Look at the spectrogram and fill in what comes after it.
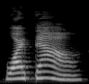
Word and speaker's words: wipe down: There's a linking between wipe and down. So link the two words together. Wipe down. Wipe down. Instead of wipe down. So you don't have to pronounce the p sound here.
